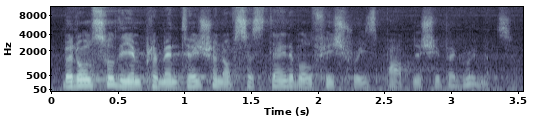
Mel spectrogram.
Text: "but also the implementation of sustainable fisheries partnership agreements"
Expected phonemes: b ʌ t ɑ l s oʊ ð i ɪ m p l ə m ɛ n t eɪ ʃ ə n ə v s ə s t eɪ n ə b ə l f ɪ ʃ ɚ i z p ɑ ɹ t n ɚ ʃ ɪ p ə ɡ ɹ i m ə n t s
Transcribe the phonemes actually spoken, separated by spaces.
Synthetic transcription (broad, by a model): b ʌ t ɑ l s oʊ ð i ɪ m p l ə m ɛ n t eɪ ʃ ə n ə v s ə s t eɪ n ə b ə l f ɪ ʃ ɚ i z p ɑ ɹ t n ɚ ʃ ɪ p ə ɡ ɹ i m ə n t s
